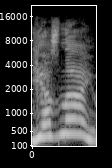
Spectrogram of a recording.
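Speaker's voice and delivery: very high, eager, excited outburst. A boy talks to a man who was on Mars, exclaimed. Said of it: "воскликнул мальчик".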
